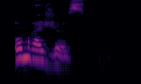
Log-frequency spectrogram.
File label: "ombrageuse", French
